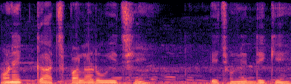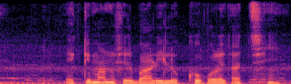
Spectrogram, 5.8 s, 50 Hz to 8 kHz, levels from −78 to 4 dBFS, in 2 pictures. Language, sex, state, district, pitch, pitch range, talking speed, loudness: Bengali, male, West Bengal, Cooch Behar, 135 Hz, 130-145 Hz, 115 wpm, -16 LUFS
